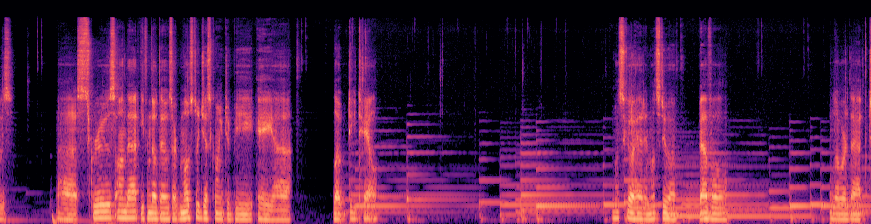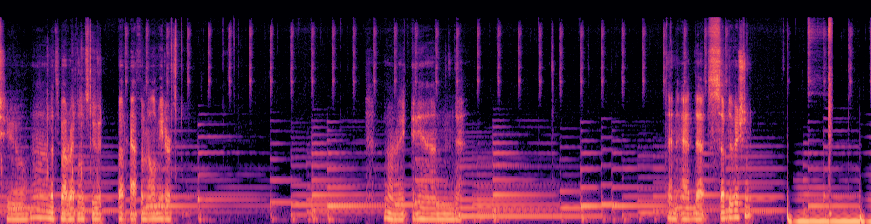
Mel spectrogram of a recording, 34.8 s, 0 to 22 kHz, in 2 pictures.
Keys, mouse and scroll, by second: 2.7 middle click, 5.9 click, 6.9 middle click, 8.2 shift+middle click, 9.0 middle click, 10.0 middle click, 10.4 shift+middle click, 11.0 middle click, 12.5 q, 15.9-22.7 drag, 18.9 Right, 23.2 middle click, 24.1 middle click, 25.4 middle click, 26.2 click, 28.1 middle click, 28.9 middle click, 30.6-32.5 drag, 33.2-34.3 middle drag, 34.7 middle click.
